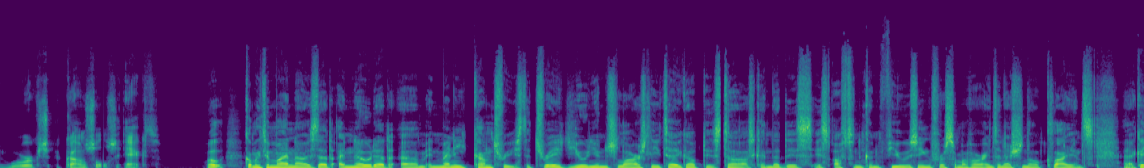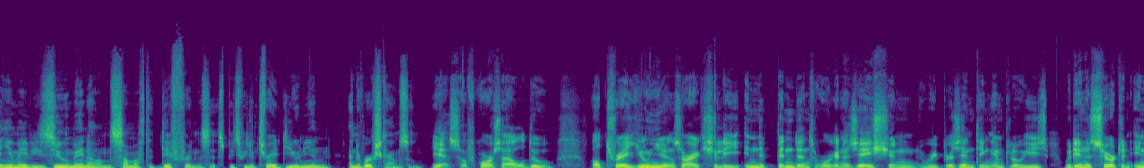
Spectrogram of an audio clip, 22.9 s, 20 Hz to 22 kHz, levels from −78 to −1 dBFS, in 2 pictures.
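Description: At 1.01 to 1.03 s, 7.20 to 7.23 s and 18.50 s the speech drops into a block of digital silence, each cut hard with no fade. Lengths of 23, 35 and 12 ms suggest unfilled output buffers, fitting 1024- and 512-sample blocks.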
